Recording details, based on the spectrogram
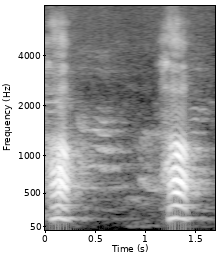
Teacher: तो स्वयंत्र जो होता है हमारा वो है होता है, बोलते हैं ना हा, हा। तो यहाँ ना तो तालू पे लगती है जीभ, ना मूर्धन्य है, ना दांतों पर लगती है जीभ, डायरेक्ट कंठ से निकलकर हवा निकल जाती है ऐसे, जैसे कि हा बोलते हैं ना।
